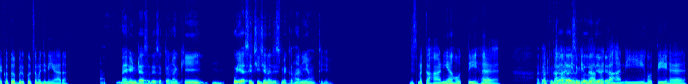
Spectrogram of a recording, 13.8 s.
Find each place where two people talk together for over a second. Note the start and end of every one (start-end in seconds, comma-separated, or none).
10.8-12.2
